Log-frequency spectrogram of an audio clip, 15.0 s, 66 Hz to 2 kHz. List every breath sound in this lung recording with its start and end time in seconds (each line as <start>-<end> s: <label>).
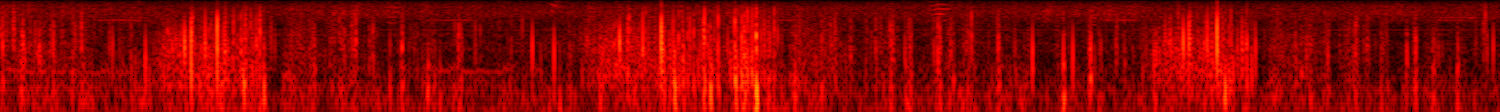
1.48-2.66 s: inhalation
6.01-7.89 s: inhalation
11.55-12.64 s: inhalation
